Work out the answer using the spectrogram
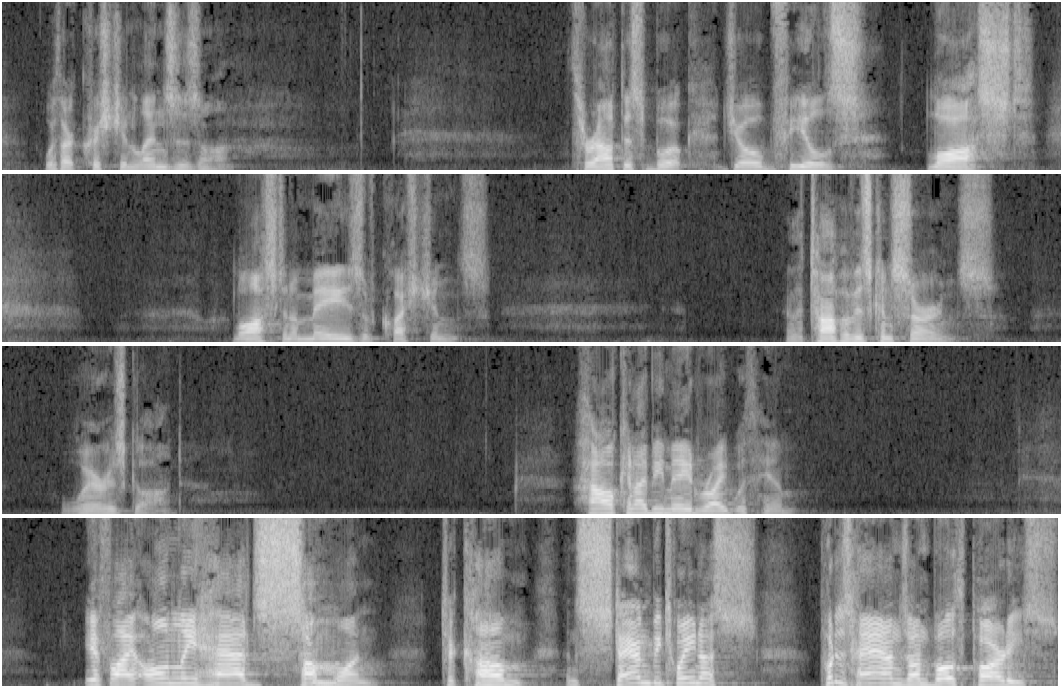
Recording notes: This message was delivered June 27, 2010, at Desert Springs Church, Albuquerque, NM.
